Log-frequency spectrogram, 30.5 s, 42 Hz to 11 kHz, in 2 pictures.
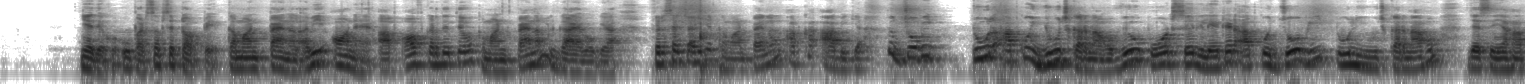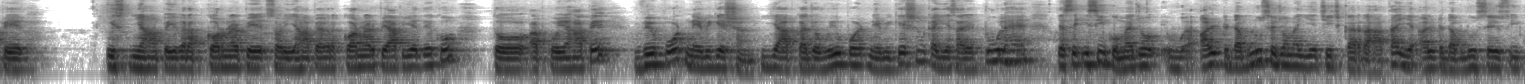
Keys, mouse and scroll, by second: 3.6 click, 3.6 click, 5.0 right click, 5.0 right click, 7.0 click, 25.8 click, 28.5 alt+w.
